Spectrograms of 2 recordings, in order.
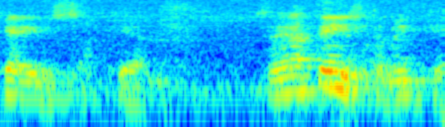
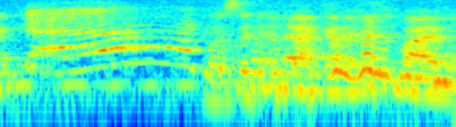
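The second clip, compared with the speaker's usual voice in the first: mock tantrum; 4 dB louder, slower than usual. Child tantrum in supermarket.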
